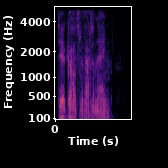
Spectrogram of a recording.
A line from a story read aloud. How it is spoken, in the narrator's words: Yeda Trice murmured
